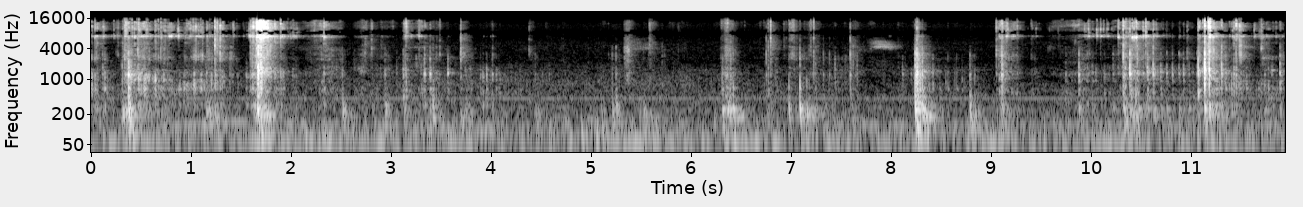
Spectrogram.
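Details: Scattered clicks, taps and light knocks from a kitten playing with a ball indoors, over a faint steady hum, with no animal voice.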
